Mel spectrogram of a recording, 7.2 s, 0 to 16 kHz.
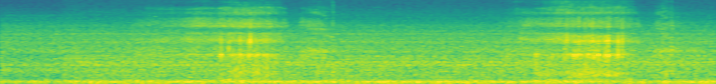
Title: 💚 Watch me sleep #29: 😭💦 An Apologetic Slumber 😪😴 Loud Thicc Snoring 💤 Lucid REM sleeping ASMR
